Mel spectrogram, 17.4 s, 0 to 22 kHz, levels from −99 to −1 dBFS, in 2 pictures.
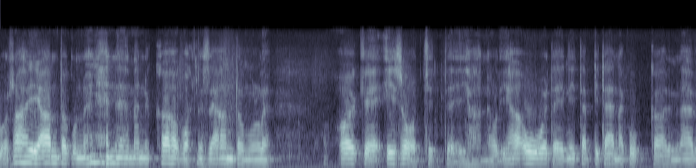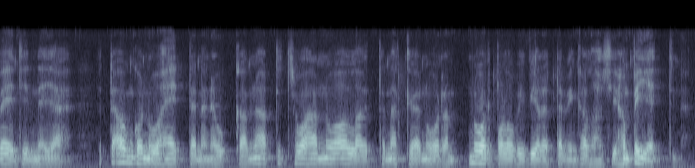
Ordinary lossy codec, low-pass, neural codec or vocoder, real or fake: none; none; none; real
